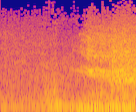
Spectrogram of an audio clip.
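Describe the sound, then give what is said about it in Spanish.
A patrol car reversing out of a warehouse: a broad engine and tyre rush grows louder and brighter over about a second, with a low rumble underneath. “El coche patrulla da marcha atrás y sale del almacén.”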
